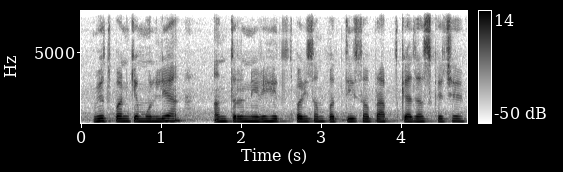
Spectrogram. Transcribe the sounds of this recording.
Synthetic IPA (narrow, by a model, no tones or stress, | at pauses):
ʋjud̪ʱpənkemuljə | ənt̪əɾniɾɦit̪pəɾisə̃mpət̪ːisəbpɾap̚t̪kijad͡ʒasə̥kɛt͡ʃʰɛ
